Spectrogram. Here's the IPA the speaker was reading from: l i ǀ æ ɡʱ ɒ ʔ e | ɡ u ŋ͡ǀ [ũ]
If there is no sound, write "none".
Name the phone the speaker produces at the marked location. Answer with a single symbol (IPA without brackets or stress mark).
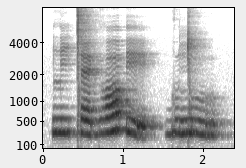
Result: u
